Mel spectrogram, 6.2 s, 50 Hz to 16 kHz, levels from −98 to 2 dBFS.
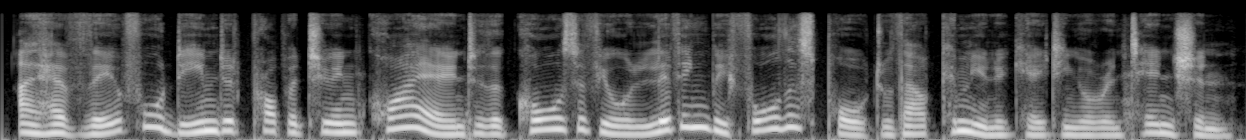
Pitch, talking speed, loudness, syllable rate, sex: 195 Hz, 200 wpm, -17 LUFS, 6.6 syllables/s, female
